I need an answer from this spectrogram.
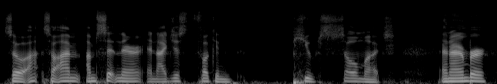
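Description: A man's voice: mid-range voice, moderate pace, no echo, clean studio sound. A young man co-hosting a podcast, telling a story in casual chat with lots of swearing and acted-out quotes of himself. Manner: animated, swears a lot, acts out his own lines. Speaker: podcast co-host.

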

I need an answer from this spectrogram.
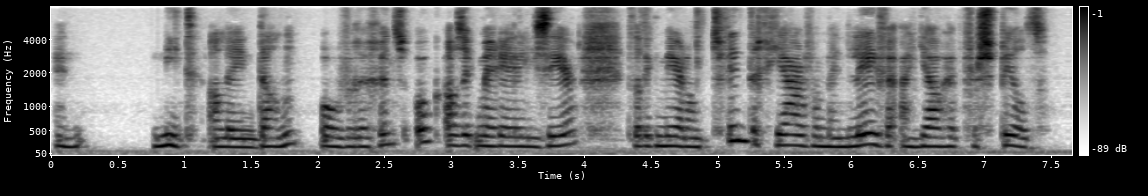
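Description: A woman's voice: medium pitch, fairly even intonation, normal speed, dark tone, breathy edge, lightly acted. A woman voicing a cold, contemptuous ex-wife who speaks in a controlled, iron voice. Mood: icy contempt. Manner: controlled, icy, cutting.

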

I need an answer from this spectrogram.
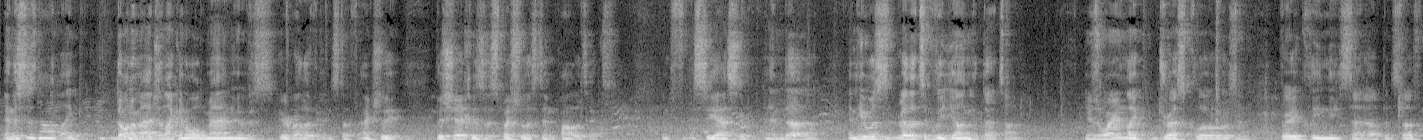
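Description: A man's voice: mid-range voice, lively intonation, fairly quick, few pauses, dark tone, a little hiss or hum. A man teaching a religious lesson in a casual, conversational way, filling his talk with "like" and "right?" asides. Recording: roomy echoing room.

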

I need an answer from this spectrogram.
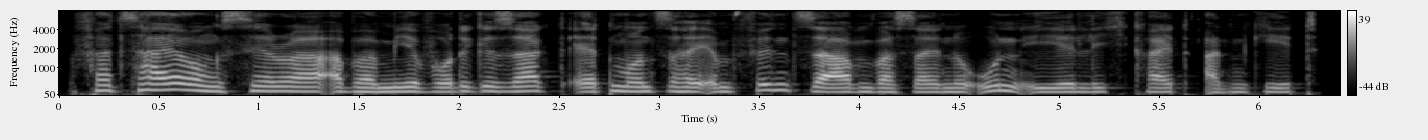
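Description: A man's voice: a little high, a little slow, clear, resonant tone, no room sound, clean studio sound, lightly acted. A man reading a book excerpt and voicing a polite male castle guard in a courteous, mild way.

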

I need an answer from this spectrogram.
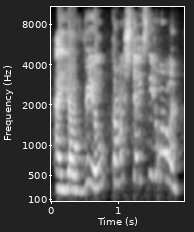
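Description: Lady doing a squeaky flustered mayor's wife, rushing, storybook. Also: big pitch swings, roomy sound, far from the mic, poor audio. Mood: snippy. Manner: shrill and hasty.

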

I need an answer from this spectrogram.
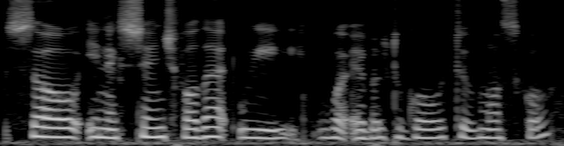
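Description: A woman in her forties from Somalia, a guest on an interview podcast, telling her life story in a reflective way, often restarting her sentences and laughing softly. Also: lowish voice, little pitch movement, moderate pace. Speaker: guest, presidential candidate.

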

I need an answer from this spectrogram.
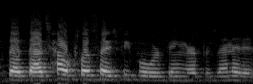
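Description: Female panel guest, mid pitch, candid and chatty, faint ambience. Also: flat delivery, fairly quick, a little mellow, slight background noise, rough recording. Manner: candid, personal storytelling with filler words. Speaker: comic creator, panel guest. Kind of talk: panel talk at a convention. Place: convention panel room.

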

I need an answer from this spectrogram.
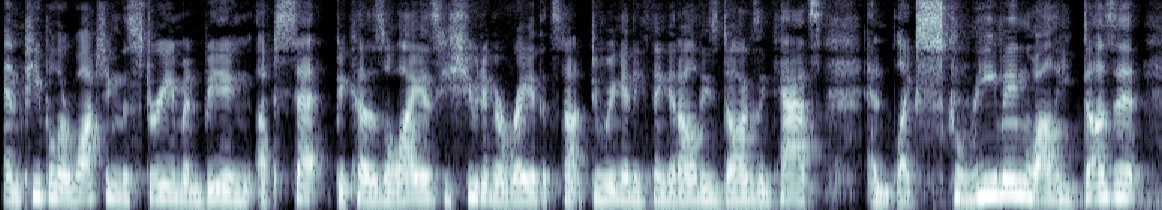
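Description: A woman's voice: low-pitched, moderate pace, a little mellow. A woman in casual chat, recapping a video game's story with a co-host, swearing freely and acting out characters' lines. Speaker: podcast co-host recapping a game.

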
